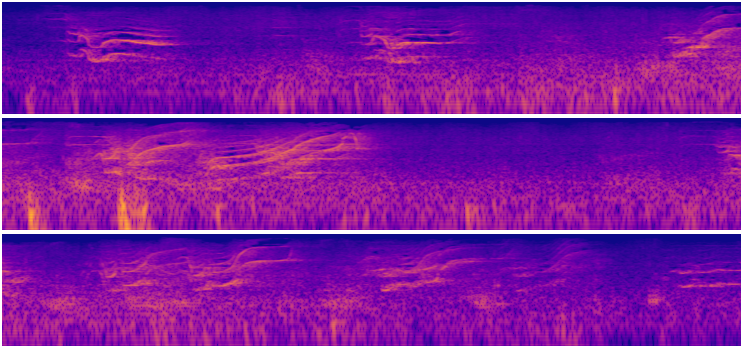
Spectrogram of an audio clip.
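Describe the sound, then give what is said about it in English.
Orca calls and whistles used in social communication, recorded in Glacier Bay National Park, Alaska: a series of squealing, rising and falling tonal cries and whistles, some overlapping in bursts, over a steady underwater hiss, with no voices. “Here's a recording of, I believe these are calls and whistles used in social communication.”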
